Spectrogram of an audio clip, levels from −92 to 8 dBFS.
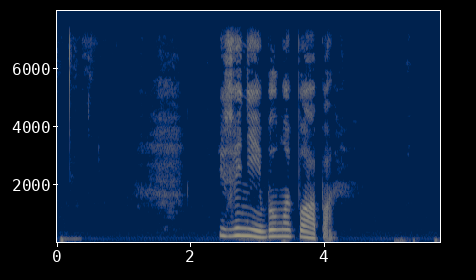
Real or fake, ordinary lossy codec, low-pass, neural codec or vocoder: real; none; 7.2 kHz; none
